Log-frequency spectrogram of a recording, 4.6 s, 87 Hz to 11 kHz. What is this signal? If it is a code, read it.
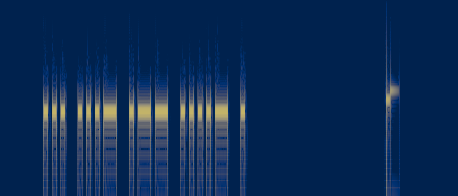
Morse code, heard as a keyed tone, about 27 wpm, 700 Hz. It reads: SVW4E
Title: Five Challenging Letter-Number Combinations 28wpm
